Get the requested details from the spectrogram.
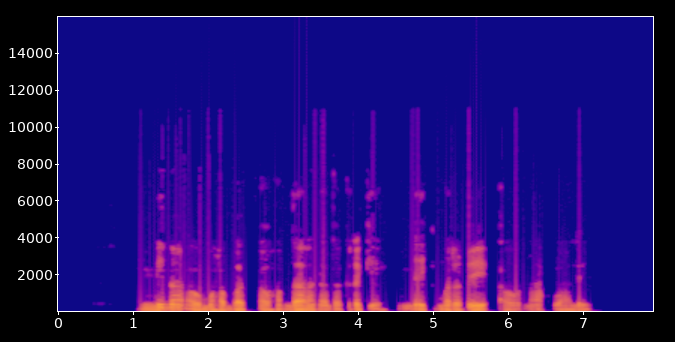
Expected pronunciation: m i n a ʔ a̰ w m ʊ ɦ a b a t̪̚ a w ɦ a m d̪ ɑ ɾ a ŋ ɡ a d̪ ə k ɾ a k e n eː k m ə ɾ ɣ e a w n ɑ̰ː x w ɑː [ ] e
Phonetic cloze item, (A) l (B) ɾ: A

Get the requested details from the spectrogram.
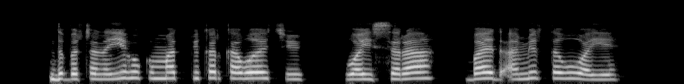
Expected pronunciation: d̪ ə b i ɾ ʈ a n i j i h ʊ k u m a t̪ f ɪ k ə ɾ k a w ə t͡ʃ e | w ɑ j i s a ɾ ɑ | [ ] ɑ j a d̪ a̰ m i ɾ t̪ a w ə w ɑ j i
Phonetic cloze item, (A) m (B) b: B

